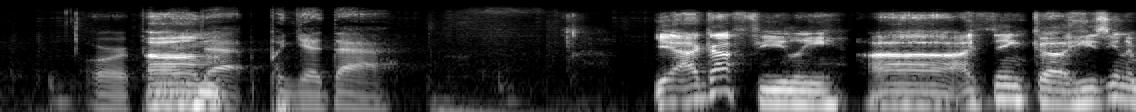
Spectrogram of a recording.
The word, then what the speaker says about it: Fili: Definitely Fili, but okay. Oh, you don't like touchy File? No, I said it's definitely pronounced Fili, but okay. What did I say? Filet.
